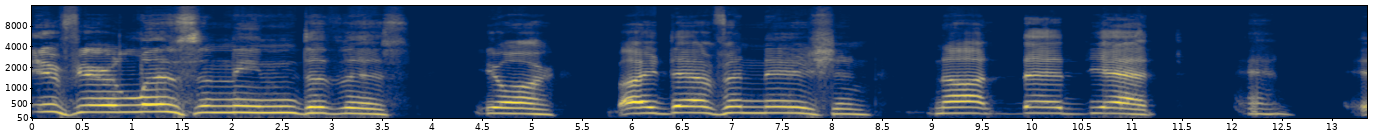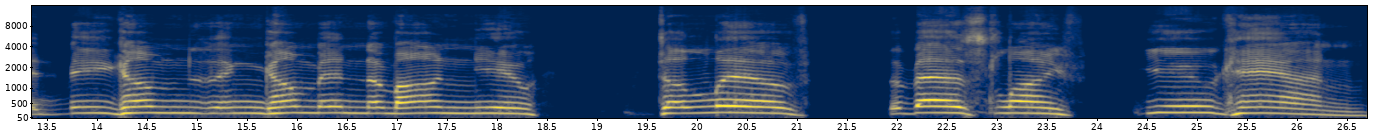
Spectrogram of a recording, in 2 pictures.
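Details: Man with Parkinson's disease, diagnosed in 2014 at age 35 after it was first misread as tennis elbow; real conversational speech with slow rate and long pauses; Parkinsonian speech.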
